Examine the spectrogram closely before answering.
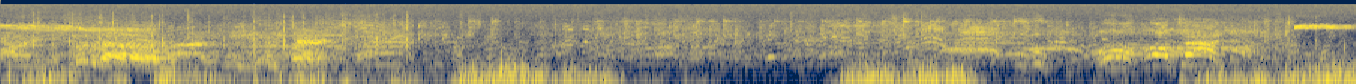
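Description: Spectators shout and call out from the sidelines.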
